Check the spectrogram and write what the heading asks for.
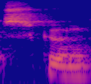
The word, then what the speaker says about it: Scone: where the stone of schoon and schoon is spelled scone s-c-o-n-e it is not pronounced that way and it has nothing to do with the food um but the stone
